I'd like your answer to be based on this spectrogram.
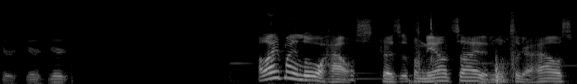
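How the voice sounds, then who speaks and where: A man's voice: medium pitch, very animated, fairly quick, music in the background. Joking young streamer man. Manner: playful, self-mocking banter. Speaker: streamer and gameplay host. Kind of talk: casual gameplay chat.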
